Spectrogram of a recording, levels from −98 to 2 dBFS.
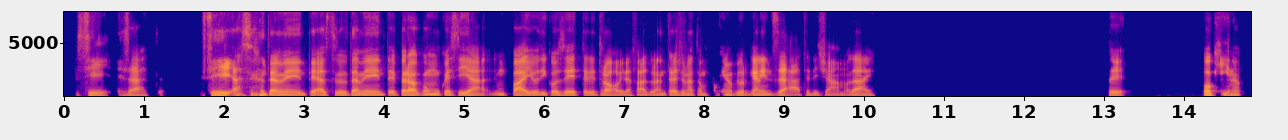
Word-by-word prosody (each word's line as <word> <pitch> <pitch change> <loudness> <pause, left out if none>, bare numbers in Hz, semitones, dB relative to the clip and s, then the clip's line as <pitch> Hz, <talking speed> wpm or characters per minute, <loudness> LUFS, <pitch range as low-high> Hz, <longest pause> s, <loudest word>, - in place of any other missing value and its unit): Sì, 105 -6 -4
esatto. 95 -1 -6 0.4
Sì, - - +5
assolutamente, 110 -3 +2
assolutamente, 110 0 0
però, 135 -2 +5
comunque 120 +1 -2
sia, 115 -3 0
un 110 0 -7
paio 115 -2 +4
di 110 0 -3
cosette 110 -1 -1
le 105 -1 -4
trovi 100 -1 -2
da 90 - -4
fa - - -2
durante 105 - -4
la - - +2
giornata 100 -1 -5
un 100 -3 -9
pochino 100 +2 -7
più 100 +2 -5
organizzate, 100 -1 +1
diciamo, - - -9
dai. 105 -1 -2 2.9
Sì, - - -1 1.0
pochino. 95 -1 +2
105 Hz, 110 wpm, -26 LUFS, 100-115 Hz, 2.9 s, Sì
